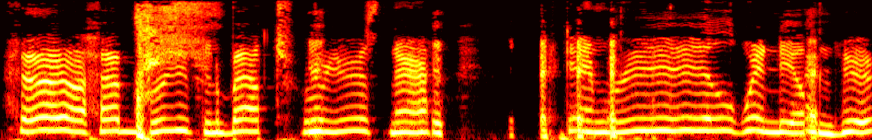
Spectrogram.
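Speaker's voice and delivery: put-on weird voice with no breathing. Joining a friend's bit about someone who doesn't breathe: weird voice of a non-breather. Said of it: "I thought you were just doing like a weird voice".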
